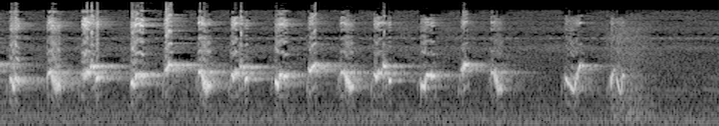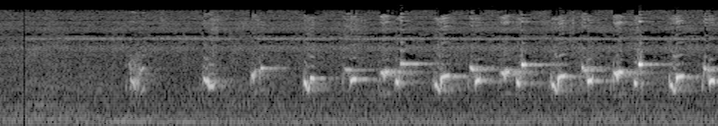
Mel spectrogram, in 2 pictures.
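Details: Sooty-headed bulbul in full voice, giving an extra-long rapid-fire 'ropel' song used to prompt other birds into singing: fast runs of bubbly, slurred notes repeated about three per second, a pause of roughly two seconds, then another quick series.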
